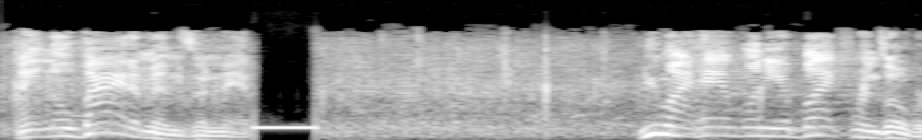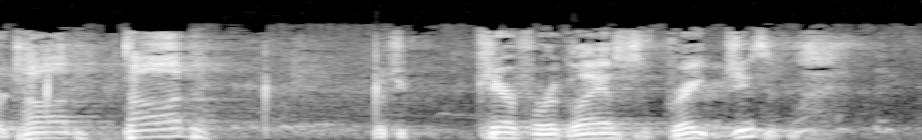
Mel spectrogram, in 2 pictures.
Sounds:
Speech

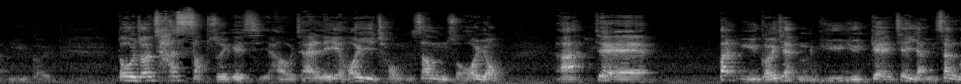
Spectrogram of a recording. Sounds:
Speech

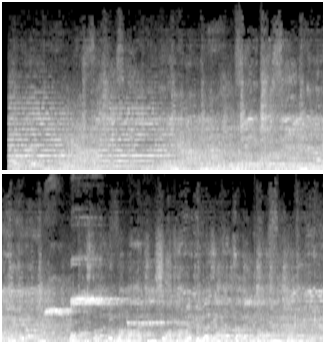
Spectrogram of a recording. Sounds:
Wind instrument

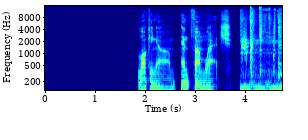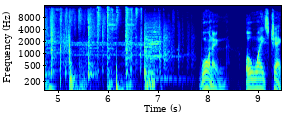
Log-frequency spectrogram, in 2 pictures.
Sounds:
Music, Speech

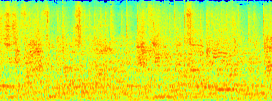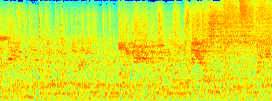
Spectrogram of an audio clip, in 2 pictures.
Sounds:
Music

